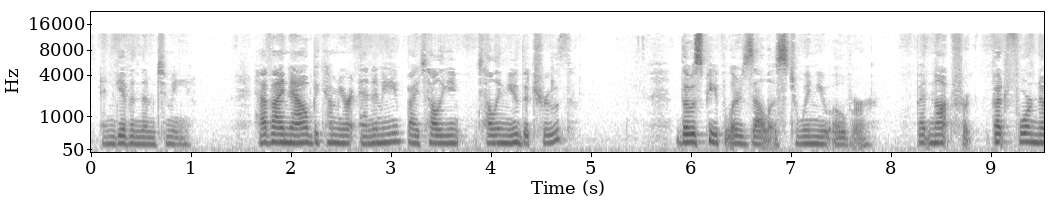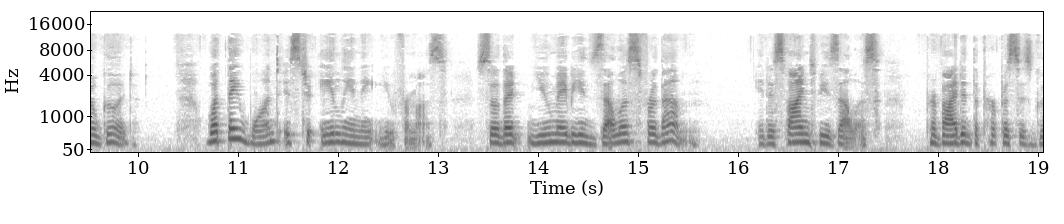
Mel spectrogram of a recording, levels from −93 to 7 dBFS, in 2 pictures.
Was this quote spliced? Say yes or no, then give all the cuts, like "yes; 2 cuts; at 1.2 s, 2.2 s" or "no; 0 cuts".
no; 0 cuts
